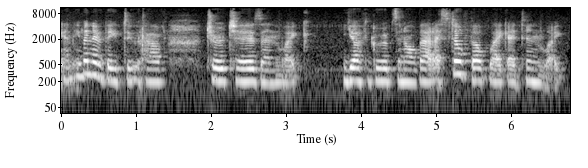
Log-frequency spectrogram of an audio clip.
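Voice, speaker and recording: A woman's voice: mid-range voice, gravelly, slight background noise, low-quality recording. A woman in her twenties with a Romanian accent, talking candidly to camera in a small bedroom, rambling with many fillers and restarts. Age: 20s. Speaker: vlogger. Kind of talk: casual talk to camera.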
